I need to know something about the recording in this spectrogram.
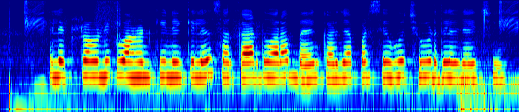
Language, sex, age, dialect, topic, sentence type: Magahi, male, 18-24, Western, banking, statement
